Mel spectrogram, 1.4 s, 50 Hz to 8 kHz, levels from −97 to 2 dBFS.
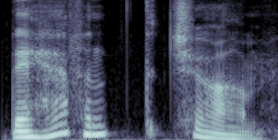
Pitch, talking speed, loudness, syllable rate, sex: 125 Hz, 170 wpm, -22 LUFS, 4.1 syllables/s, male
